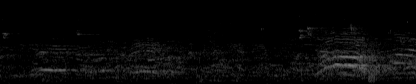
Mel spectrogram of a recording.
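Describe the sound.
Basketball dribbled on the court during a high school sub-regional game in Alabama, a few dull bounces under steady commentary and gym crowd noise.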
